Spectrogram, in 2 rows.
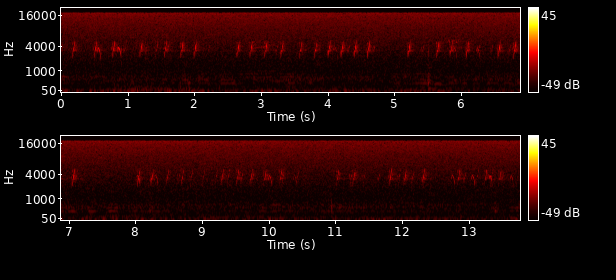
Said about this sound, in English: And this type 4 female is calling here. Wild bird. Doing a rapid type 4 series.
